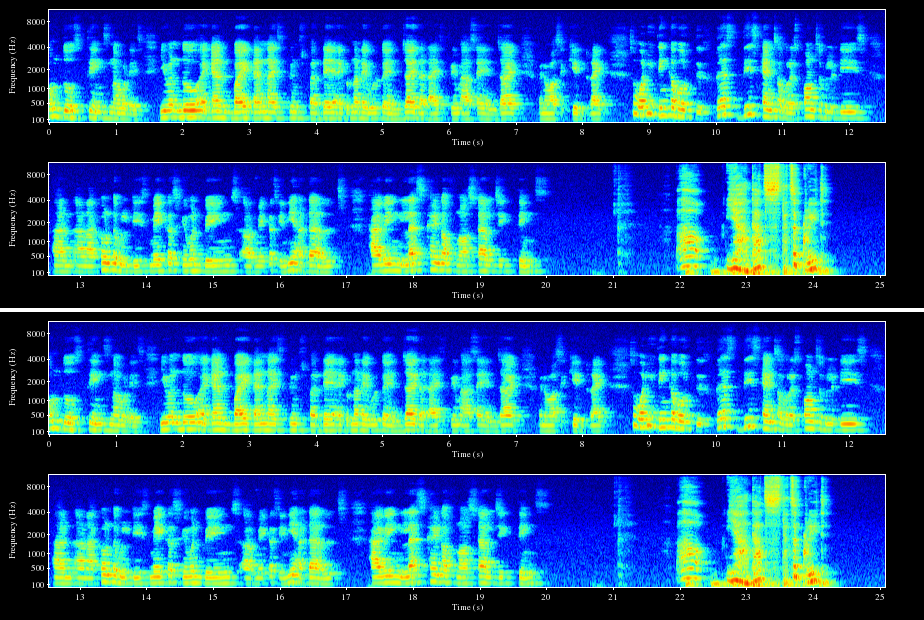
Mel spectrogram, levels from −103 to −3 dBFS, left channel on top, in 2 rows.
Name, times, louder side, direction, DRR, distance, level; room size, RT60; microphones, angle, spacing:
voice 1, 0.0-12.2 12.6-16.8 17.1-20.0, left 1 dB, 20° left, -4 dB, 1.6 m, -36 dB
voice 2, 22.0-22.3 22.7-24.2, left 1 dB, 45° left, 2 dB, 2.8 m, -27 dB
8.6 x 4.1 x 4.3 m, 0.38 s
head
